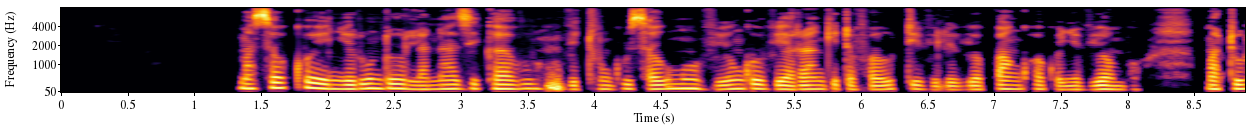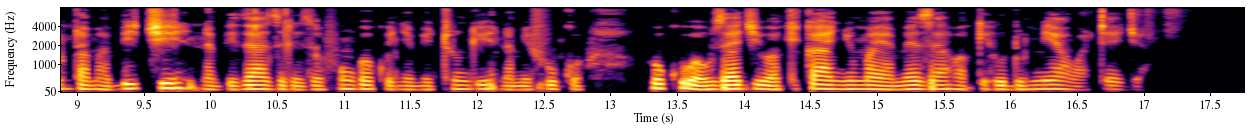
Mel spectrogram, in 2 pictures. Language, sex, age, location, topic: Swahili, female, 25-35, Mombasa, agriculture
